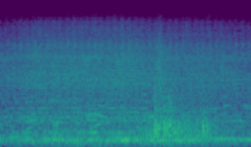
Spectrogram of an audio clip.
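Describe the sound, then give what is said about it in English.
A steady low rumble of idling car engines fills an outdoor car show at the Scottsdale Pavilion, with indistinct voices murmuring in the background and a couple of brief, sharper bursts of noise partway through. “with his red Corvette at the Scottsdale Pavilion's car show”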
